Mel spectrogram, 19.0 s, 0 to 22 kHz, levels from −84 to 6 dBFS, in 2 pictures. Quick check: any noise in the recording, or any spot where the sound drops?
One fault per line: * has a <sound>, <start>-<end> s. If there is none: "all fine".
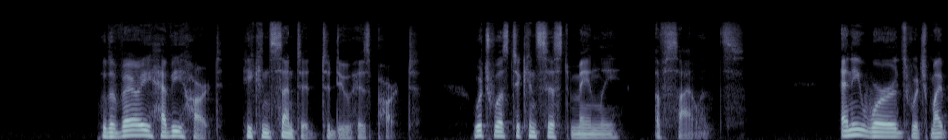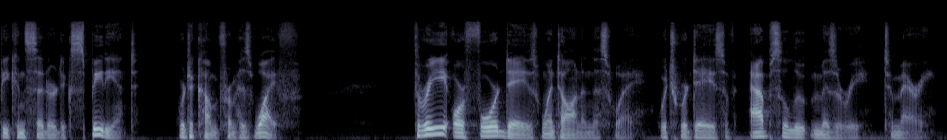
all fine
